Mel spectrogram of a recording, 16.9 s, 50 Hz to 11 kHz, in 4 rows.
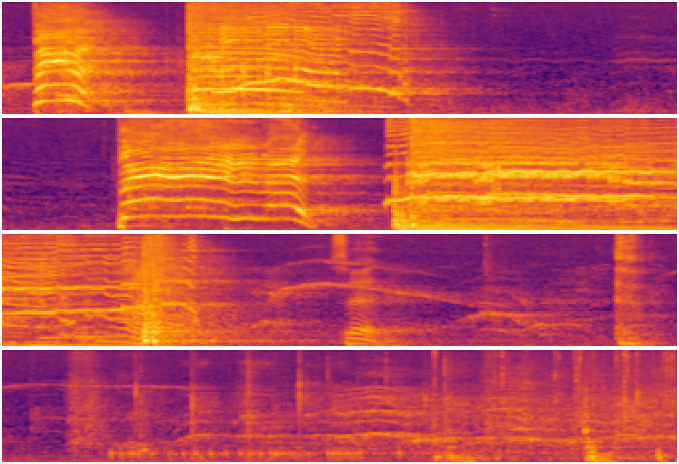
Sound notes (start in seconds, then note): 12.2 coughs; 13.1 audience cheers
